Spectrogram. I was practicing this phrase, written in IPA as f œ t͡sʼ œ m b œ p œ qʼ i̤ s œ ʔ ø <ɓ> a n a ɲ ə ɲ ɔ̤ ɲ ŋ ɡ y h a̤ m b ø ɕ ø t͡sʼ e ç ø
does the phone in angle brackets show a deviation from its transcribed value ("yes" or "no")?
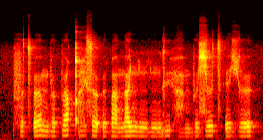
no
